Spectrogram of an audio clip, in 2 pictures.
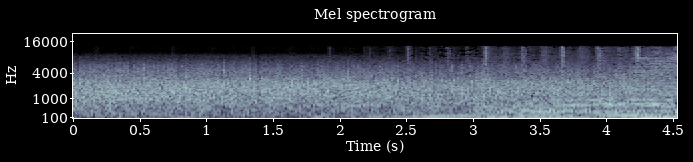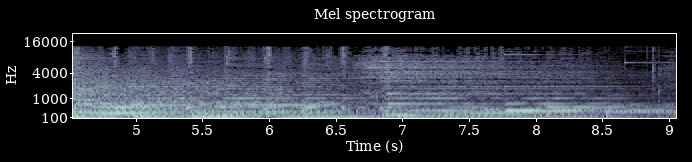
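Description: A burst of clapping, like a crowd applauding, fills the first few seconds before sustained tonal sounds rise beneath it and the whole thing slowly fades out.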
